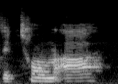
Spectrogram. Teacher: This is another case where the kamats is at the beginning of a closed syllable, and it has more of an O sound than an A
